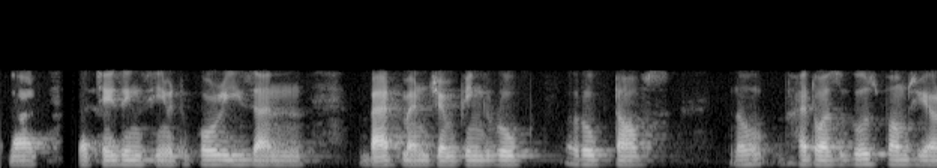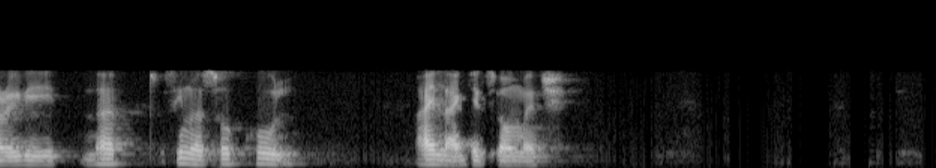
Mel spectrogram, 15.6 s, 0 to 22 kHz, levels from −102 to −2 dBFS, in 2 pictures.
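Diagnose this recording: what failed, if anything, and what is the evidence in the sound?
Network packet loss with pitch repetition. Just after "scene was", 9.62 to 9.64 s has a 20 ms buzzy hold, which fits one lost packet bridged by repeating the last pitch period. From 14.94 to 15.10 s, 120 ms of scattered losses, the longest 40 ms, cause repeated stuttering holds.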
